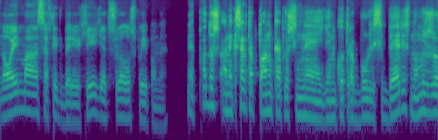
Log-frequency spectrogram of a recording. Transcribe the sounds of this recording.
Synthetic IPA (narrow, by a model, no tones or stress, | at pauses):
no̞imɐseɐft̪it̪ibe̞ɾio̞çiʝɐt̪u̥z̥lo̞ɣuspuipɐme̞ | ne̞pɐnd̪o̞sɐne̞ksɐɾt̪eɐpo̥t̪oɐŋkɐpço̞sine̞ʝe̞niko̞t̪ɾɐbulisibe̞ɾisno̞mizo̞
